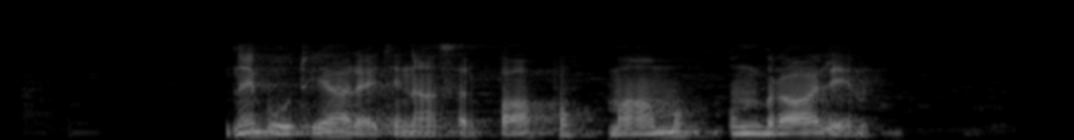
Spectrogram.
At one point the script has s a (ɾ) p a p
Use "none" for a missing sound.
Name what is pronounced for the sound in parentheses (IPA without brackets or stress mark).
ɾ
